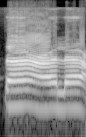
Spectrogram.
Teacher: আইনে যখন আইন আসবে একটু চাপ দিয়ে পড়তে হবে গলাটা।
